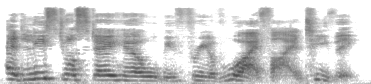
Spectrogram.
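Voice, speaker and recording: A woman's voice: mid-range voice, measured pace, distant mic, natural voice, low-quality recording. A woman voicing an old-fashioned uncle in a children's story, formal and disdainful in manner. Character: old-fashioned, grumbling uncle who scorns modern technology.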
